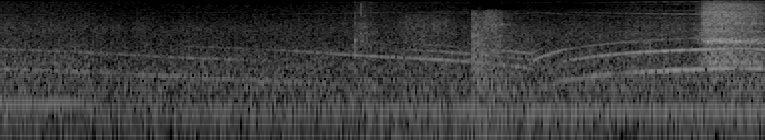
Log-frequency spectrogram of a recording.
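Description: Police car siren in the video game Grand Theft Auto San Andreas, wailing tones sweeping up and down and overlapping at moderate volume over a steady traffic rumble, with no talk.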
